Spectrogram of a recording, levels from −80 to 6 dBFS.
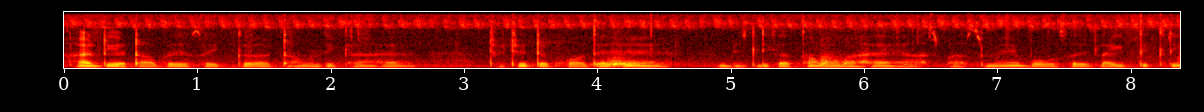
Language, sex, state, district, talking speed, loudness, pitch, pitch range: Hindi, female, Bihar, Saharsa, 145 wpm, -24 LUFS, 200 Hz, 195-205 Hz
